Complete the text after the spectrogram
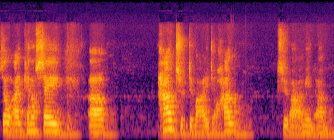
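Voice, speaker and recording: In a room with audible echo, a man speaks very slowly at a fairly high pitch, with lively intonation and long, frequent pauses. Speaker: academic presenter. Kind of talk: Q&A answer at academic symposium. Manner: halting, many repetitions and fillers.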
